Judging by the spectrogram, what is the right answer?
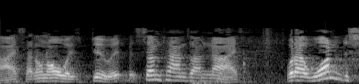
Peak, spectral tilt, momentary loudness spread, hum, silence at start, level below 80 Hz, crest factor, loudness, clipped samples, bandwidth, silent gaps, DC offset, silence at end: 0 dBFS; -8.5 dB/octave; 9 LU; none; 0 s; -50 dBFS; 18 dB; -18 LUFS; under 0.1%; 5.8 kHz; none; under 0.1%; 0 s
